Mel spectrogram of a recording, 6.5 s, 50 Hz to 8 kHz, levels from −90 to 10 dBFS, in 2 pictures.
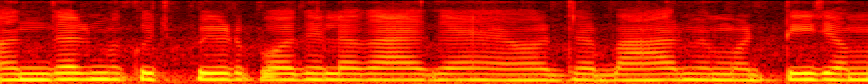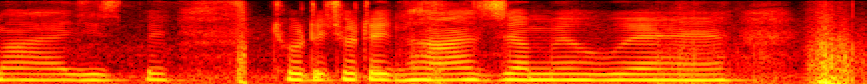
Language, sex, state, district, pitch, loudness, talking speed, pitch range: Hindi, female, Bihar, Saharsa, 205 Hz, -20 LUFS, 175 wpm, 200-210 Hz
